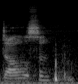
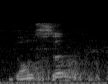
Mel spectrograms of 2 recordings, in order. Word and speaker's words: Donelson: Grant Union forces at Fort how do you pronounce it? Donaldson. Donelson, Tennessee.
